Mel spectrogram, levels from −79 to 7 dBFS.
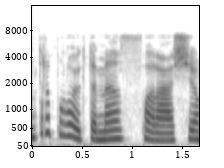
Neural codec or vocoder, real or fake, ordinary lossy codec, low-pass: codec, 16 kHz, 16 kbps, FunCodec, trained on Chinese and English, 50 frames a second; fake; AAC, 96 kbps; 7.2 kHz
